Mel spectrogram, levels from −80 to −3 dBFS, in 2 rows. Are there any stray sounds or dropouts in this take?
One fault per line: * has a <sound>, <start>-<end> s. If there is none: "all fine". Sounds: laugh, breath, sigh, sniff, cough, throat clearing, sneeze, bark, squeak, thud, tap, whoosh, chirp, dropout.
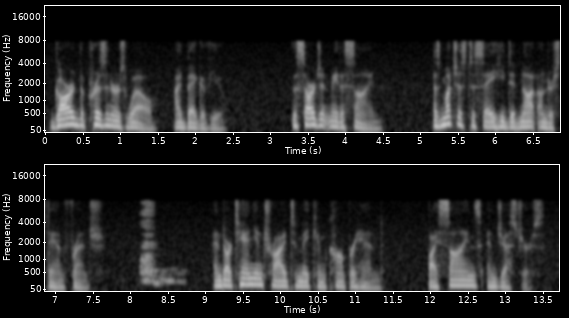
* has a sniff, 8.1-8.8 s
